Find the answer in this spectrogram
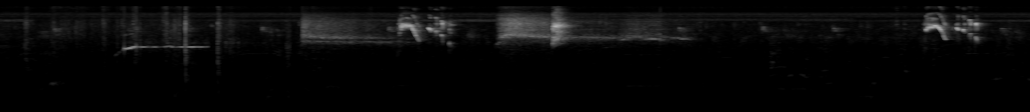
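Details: Oriental magpie-robin (kacer) singing in the gacor konslet dorr style: a thin whistled note early on, then short bright, buzzy phrases with sweeping high notes in bursts near three, four, five and a half and nine and a half seconds, otherwise quiet.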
